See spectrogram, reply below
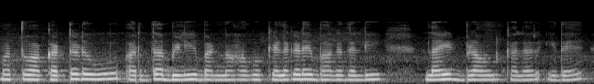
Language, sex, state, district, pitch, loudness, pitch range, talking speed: Kannada, female, Karnataka, Bangalore, 220 Hz, -16 LUFS, 215-230 Hz, 130 wpm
